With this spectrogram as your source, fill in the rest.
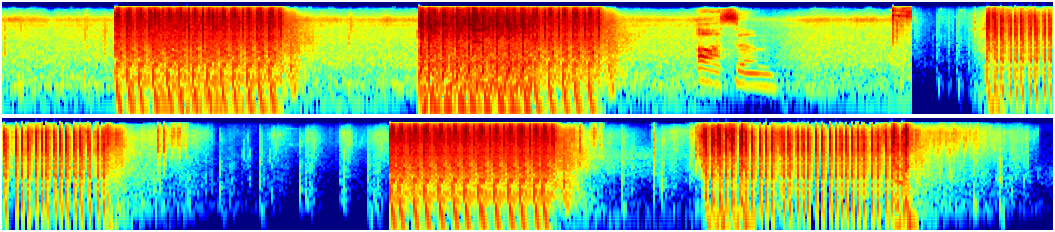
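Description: Rapid automatic gunfire bursts out in loud volleys.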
